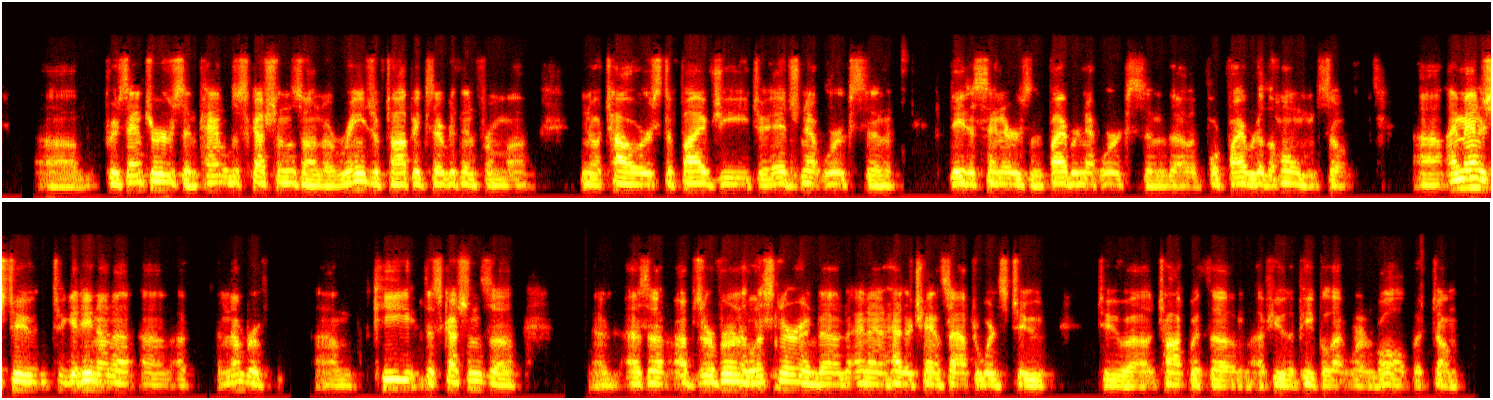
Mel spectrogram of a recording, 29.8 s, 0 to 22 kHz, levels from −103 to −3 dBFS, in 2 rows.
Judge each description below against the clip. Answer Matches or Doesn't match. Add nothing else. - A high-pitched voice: Doesn't match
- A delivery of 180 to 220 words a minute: Doesn't match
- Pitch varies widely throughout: Matches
